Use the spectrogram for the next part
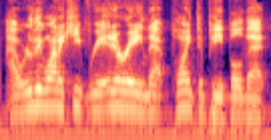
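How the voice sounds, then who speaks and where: A man's voice: mid-range voice, quick pace, bright, forceful tone, smooth. A man hosting a podcast in casual chat, rambling loosely and swearing now and then. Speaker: podcast host. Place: Michigan recording room.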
